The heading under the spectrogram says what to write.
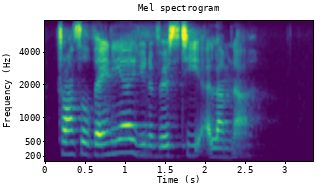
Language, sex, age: English, female, 19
